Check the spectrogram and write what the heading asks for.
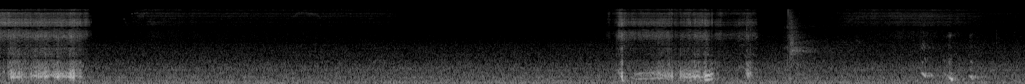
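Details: Female dog snoring in her sleep: rough, fluttering snorts over several spaced breaths with a steady background hum.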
